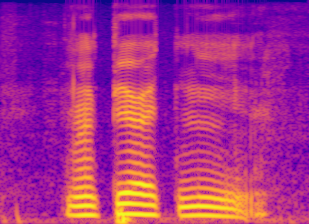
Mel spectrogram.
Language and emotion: Russian, sad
